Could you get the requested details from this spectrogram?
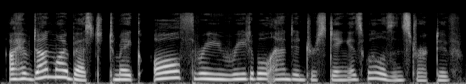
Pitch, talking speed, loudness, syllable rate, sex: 240 Hz, 205 wpm, -16 LUFS, 5.5 syllables/s, female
